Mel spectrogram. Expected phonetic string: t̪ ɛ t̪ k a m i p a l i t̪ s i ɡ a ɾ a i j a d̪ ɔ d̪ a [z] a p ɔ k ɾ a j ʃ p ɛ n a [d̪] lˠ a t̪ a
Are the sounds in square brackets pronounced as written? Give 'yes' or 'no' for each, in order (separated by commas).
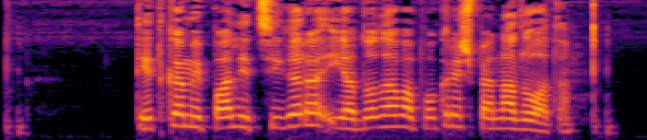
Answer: no, yes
